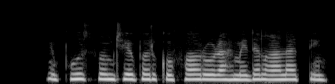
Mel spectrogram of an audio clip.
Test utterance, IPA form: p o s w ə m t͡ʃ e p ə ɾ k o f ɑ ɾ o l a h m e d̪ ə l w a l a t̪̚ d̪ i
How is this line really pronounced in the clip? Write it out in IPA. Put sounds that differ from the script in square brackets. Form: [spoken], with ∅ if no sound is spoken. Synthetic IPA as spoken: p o s w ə m t͡ʃ e p ə ɾ k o f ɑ ɾ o [ɾ] a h m e d̪ ə l [ɣ] a l a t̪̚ d̪ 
